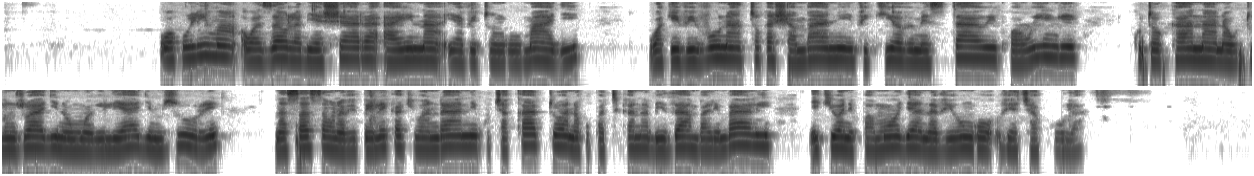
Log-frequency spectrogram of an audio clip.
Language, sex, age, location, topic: Swahili, female, 36-49, Dar es Salaam, agriculture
